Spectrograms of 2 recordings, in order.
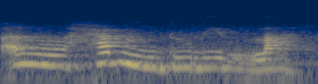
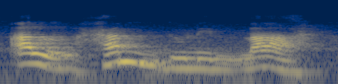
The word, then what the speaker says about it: alhamdulillah: Dan caranya membacanya dengan jelas, tidak boleh dengung. Contohnya seperti di nyanyian tadi adalah kata alhamdulillah. Alhamdulillah, tidak boleh alhamdulillah, tidak boleh. Karena di situ ada mim sukun bertemu dengan dal.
